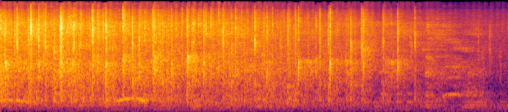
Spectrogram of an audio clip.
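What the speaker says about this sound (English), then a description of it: "Another round of applause for Judy, please." Audience clapping at a live music and variety show, a steady round of applause that gradually thins out, with some voices and a brief tonal sound mixed in.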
